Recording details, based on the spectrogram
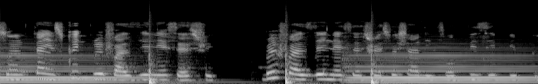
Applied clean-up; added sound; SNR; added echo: none; Thump, thud + Bowed string instrument; -2 dB; none.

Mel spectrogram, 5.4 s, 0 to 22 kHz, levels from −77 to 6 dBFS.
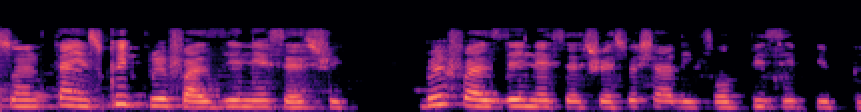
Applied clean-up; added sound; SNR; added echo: none; none; none; none.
